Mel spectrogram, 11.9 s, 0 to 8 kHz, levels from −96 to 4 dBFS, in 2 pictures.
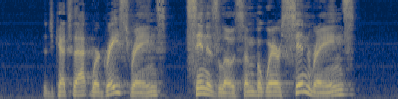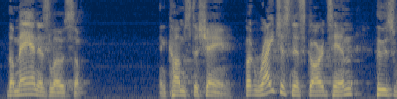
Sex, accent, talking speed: male, American, 135 wpm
